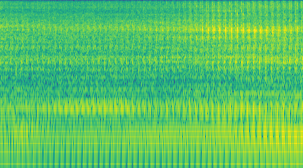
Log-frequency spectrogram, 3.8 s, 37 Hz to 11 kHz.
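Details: 1972 Honda CL350 twin after carburetor idle adjustment: steady, even idle that picks up cleanly on the throttle and settles straight back to 1100 rpm. Finding: normal throttle response and idle.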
